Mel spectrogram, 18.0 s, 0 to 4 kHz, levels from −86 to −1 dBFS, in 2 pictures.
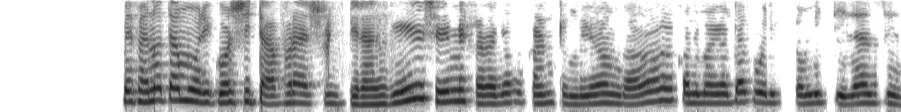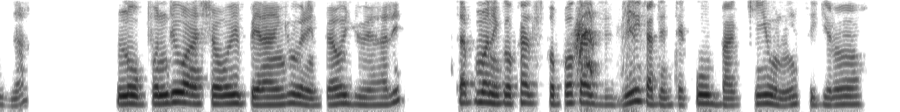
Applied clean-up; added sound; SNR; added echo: neural mask model DeepFilterNet 3.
